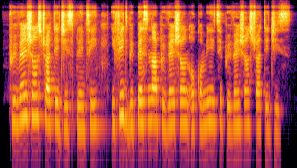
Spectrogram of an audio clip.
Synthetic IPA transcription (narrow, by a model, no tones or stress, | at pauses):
pɹivɛ̃nʃɔ̃nstɹated͡ʒisplɛ̃ntʰiifitbipɛsɔnalpɹivɛ̃nʃɔ̃nɔkɔmjunitipɹivɛ̃nʃɔ̃nstɹated͡ʒis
